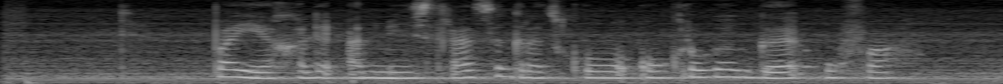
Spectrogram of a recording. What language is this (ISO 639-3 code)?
rus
